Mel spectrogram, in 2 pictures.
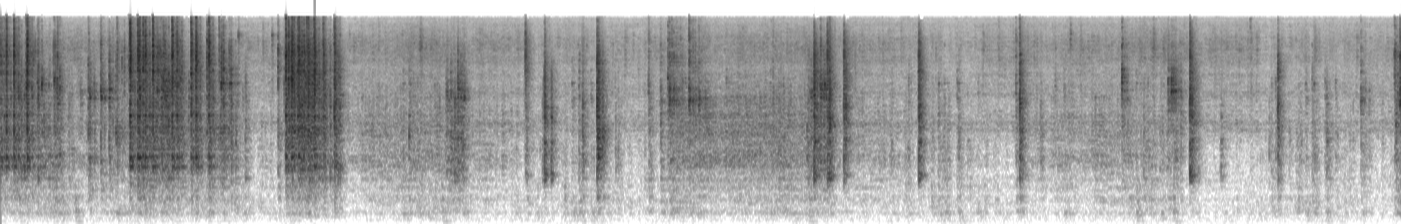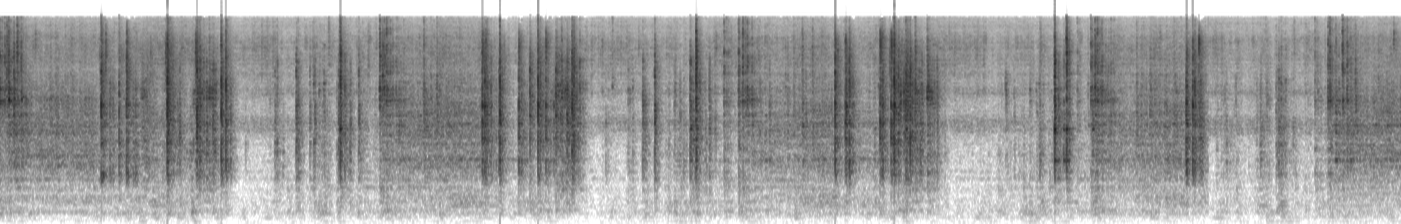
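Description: Small plastic LEGO balls clattering into the hopper of a LEGO Great Ball Contraption pump-jack module as they are poured in during the first few seconds. After that the mechanism ticks, and batches of balls rattle through it in bursts every few seconds.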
